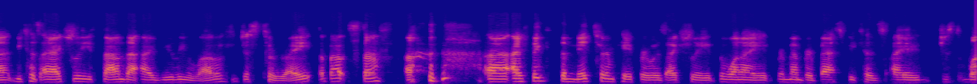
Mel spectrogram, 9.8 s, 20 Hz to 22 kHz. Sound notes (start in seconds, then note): 4.1 chuckles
